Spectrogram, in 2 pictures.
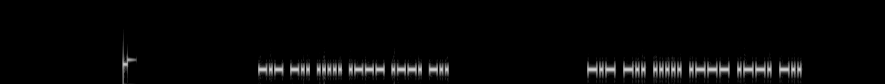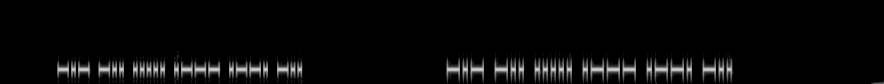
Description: Morse code, heard as a keyed tone, about 37 wpm, 700 Hz. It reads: KD5JPD KD5JPD KD5JPD KD5JPD
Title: Speed Racing - USA 2x3 Call Signs 30wpm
